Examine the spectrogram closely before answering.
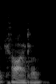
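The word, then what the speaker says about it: chitin: an exoskeleton and the exoskeleton is made of kiten and the way you write that would be c h i t i n you might think it's pronounced chiten but it's actually Kiton all right then we have mollusks which have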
